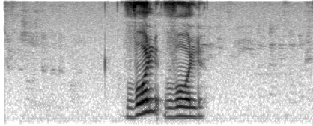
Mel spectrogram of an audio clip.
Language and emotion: Russian, neutral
